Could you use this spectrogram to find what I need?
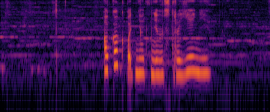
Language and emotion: Russian, sad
